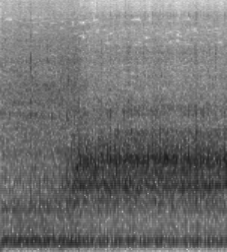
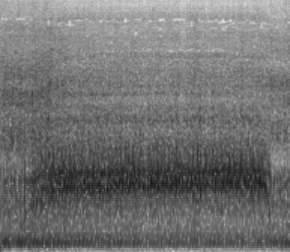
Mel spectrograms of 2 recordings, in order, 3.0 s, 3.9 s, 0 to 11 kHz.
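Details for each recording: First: Triumph 765 engine at idle, stethoscope probe on the cylinder 1 connecting rod during a diagnosis of a ticking noise. Only a smooth, even hum with no knock, so the connecting rod sounds normal. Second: Triumph 765 engine at idle, customer complaint of an abnormal noise, heard through a modified stethoscope probe. A light, fast tick at three or four a second rides over the hum, mixed with exhaust sound. A timing chain, tensioner or guide rattle is suspected, not confirmed.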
